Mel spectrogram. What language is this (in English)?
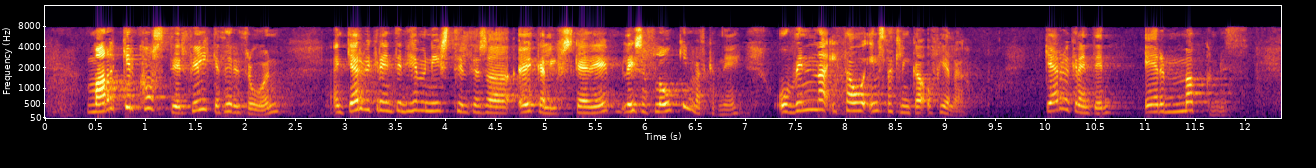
Icelandic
